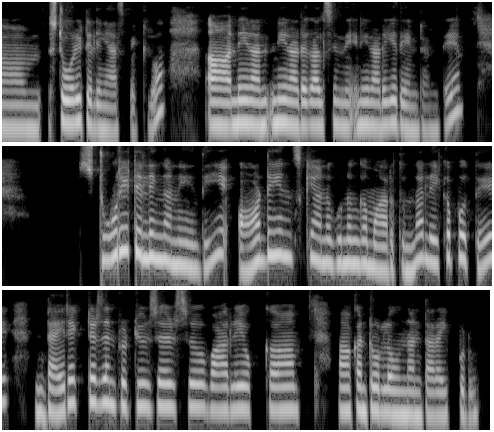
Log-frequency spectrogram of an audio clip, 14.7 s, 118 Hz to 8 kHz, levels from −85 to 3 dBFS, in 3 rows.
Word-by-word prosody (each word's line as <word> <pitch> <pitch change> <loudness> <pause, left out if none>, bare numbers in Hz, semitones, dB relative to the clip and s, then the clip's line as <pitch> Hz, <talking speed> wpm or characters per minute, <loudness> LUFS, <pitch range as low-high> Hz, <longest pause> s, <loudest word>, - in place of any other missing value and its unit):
ఆహ్, 180 -1 -3 0.2
story 215 0 +4
telling 180 -3 -3
యాస్పెక్ట్‌లో 165 - -7 0.6
ఆహ్, 195 -1 +6
నేనన్ 200 -1 +4
నేనడగాల్సింది, 195 -1 +1
నేనడిగేదేంటంటే... 190 -1 -3 1.3
story 295 +6 +3
telling 280 -4 +4
అనేది 215 -2 -1 0.4
ఆడియన్స్‌కి 290 +2 +1
అనుగుణంగా 235 -1 +1
మారుతుందా? 195 +4 -1
లేకపోతే 255 -3 -1 0.6
డైరెక్టర్స్ 270 +6 +1
అండ్ 255 -1 -3
ప్రొడ్యూసర్సు 240 0 -1 0.2
వాళ్ళ 215 0 -1
యొక్క 215 - -11 0.8
ఆహ్, 210 - 0
కంట్రోల్‌లో 205 -2 +2
ఉందంటారా 185 -1 -1
ఇప్పుడు? 185 -2 -8
210 Hz, 100 wpm, -22 LUFS, 195-245 Hz, 1.3 s, ఆహ్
